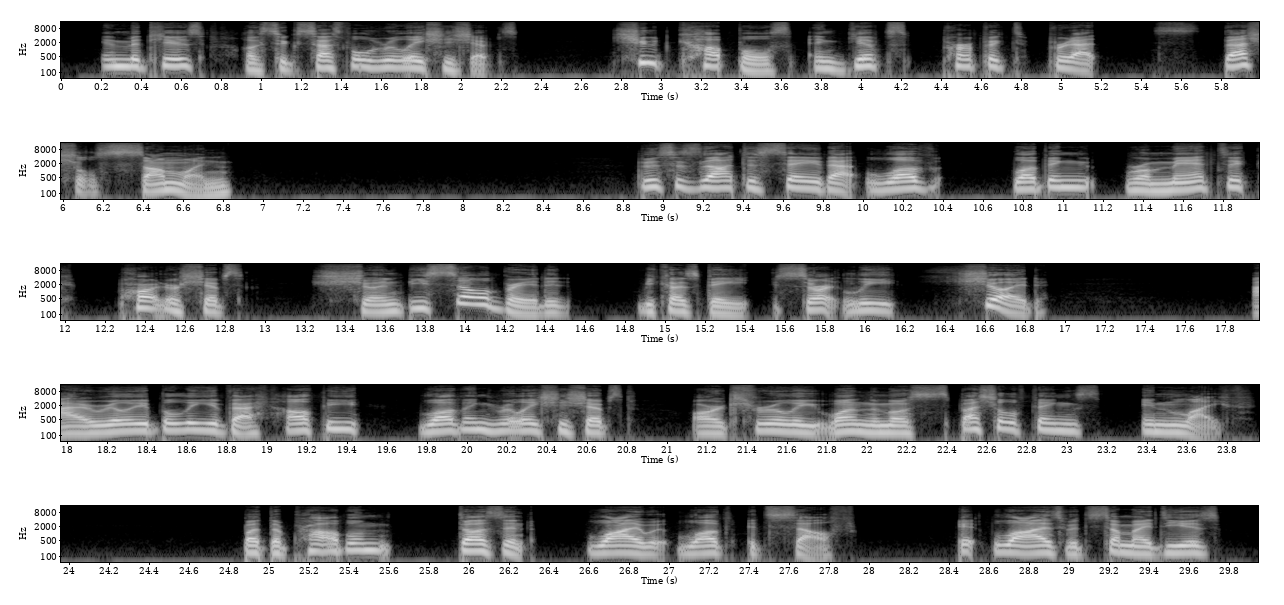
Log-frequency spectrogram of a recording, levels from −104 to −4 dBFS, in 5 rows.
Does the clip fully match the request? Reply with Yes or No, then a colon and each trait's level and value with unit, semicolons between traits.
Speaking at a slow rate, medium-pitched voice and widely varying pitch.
No: slow, 120 wpm; medium, 165 Hz; average, 4.8 semitones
